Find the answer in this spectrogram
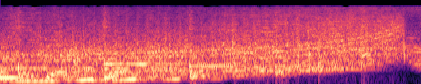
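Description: Vinahouse dance remix in a build-up. The kick drum and bass drop away about half a second in, and a rising filter sweep thins the music out from the bottom up over a rushing noise riser.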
